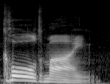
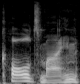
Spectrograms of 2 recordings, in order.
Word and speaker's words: coal: Not cold mine. I don't know why whenever I say coal I want to I I always want to pronounce the D to make it cold.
